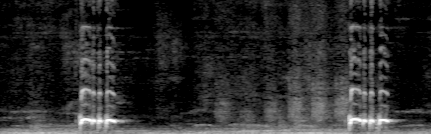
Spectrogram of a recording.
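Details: Zebra dove, a local perkutut, in full song: a brief burst of three or four quick, soft cooing notes, then a pause of about three seconds and the same stuttered phrase again, with faint low rumble behind.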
